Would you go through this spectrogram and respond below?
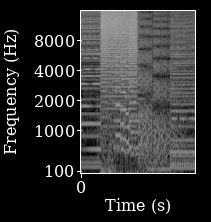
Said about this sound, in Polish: To był właśnie dźwięk Pikachu.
